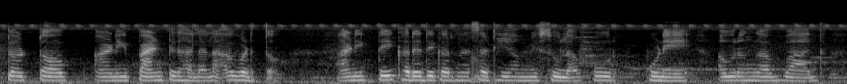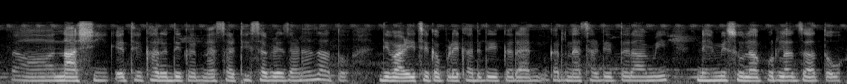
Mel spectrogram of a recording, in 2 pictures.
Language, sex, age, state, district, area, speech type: Marathi, female, 18-30, Maharashtra, Osmanabad, rural, spontaneous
